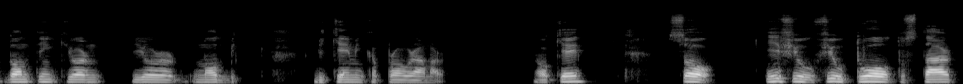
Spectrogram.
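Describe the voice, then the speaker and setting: A man in his thirties with a Bulgarian accent, a software engineer talking to camera without a script, hesitant, with many ums and restarts. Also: on the low side, vocal fry. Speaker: software engineer channel host. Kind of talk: unscripted talk to camera.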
